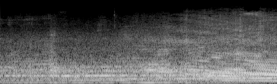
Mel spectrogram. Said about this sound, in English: There's the other Ferrari. And another cab. Dirty, dirty, dirty cars. Genesis sounding mean.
